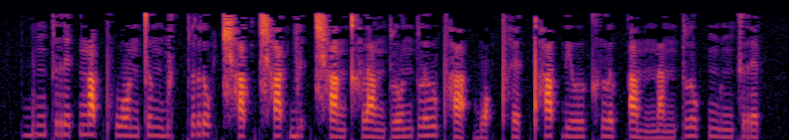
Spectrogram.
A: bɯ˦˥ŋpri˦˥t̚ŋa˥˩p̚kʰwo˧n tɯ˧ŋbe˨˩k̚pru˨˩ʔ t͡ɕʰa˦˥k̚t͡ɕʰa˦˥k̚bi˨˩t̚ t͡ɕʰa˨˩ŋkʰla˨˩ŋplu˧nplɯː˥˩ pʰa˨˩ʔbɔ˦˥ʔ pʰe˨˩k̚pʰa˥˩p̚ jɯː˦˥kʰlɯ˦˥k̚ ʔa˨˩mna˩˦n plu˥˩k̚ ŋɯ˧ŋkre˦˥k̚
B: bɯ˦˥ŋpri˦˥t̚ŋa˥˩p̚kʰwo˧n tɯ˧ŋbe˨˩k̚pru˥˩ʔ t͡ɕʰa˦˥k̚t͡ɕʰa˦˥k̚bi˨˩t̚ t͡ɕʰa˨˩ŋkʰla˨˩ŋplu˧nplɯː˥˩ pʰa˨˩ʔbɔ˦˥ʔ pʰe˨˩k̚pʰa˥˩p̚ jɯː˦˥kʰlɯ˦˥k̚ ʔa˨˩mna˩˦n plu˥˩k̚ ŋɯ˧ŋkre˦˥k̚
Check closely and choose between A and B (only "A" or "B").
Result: B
